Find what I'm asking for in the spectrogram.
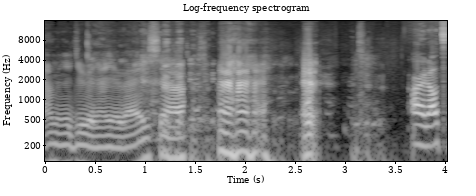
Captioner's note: laughter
